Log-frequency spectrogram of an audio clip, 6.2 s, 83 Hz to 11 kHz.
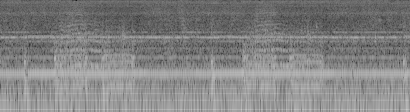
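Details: Hemodialysis machine test-run in dialysis mode during repair of a recurring 5-volt level detector failure: a steady hum with a high tone and rhythmic clicking and pumping while conductivity and temperature stabilize.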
